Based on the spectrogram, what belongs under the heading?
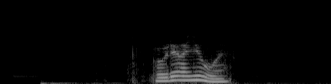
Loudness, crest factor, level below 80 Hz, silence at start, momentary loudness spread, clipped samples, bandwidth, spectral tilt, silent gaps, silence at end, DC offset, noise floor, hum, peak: -32 LUFS; 16 dB; -64 dBFS; 0.4 s; 12 LU; under 0.1%; 3.9 kHz; -11 dB/octave; none; 1 s; under 0.1%; -73 dBFS; none; -20 dBFS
